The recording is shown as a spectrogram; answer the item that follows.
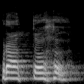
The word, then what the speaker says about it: प्रातः: अब इसके साउंड यानी कि इसका उच्चारण क्या हो जाएगा, प्रातः, ह की आवाज आएगी किसके जगह है, जहाँ विसर्ग होगा उसकी जगह है।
